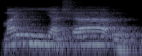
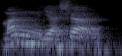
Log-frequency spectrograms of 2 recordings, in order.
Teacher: Maka cara membacanya, ini ada tasdidnya, may yasha'u, bukan man yasha'u. Jadi nun ini disamarkan, nunnya disamarkan, kemudian dia masuk ke ya. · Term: idgham bi gunnah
